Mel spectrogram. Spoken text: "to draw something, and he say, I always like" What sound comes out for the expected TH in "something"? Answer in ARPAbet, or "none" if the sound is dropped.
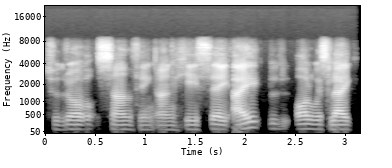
TH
